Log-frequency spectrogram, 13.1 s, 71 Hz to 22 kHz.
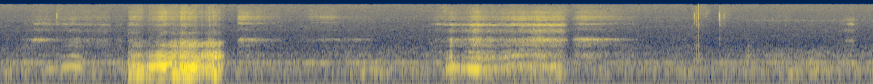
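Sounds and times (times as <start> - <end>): dog snoring: 0.6 - 4.0, 6.5 - 9.1.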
